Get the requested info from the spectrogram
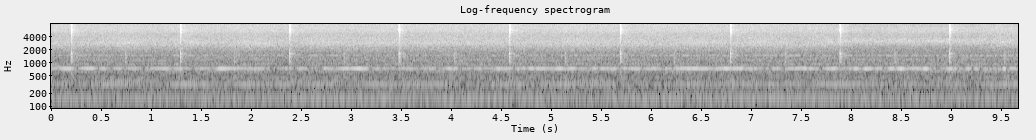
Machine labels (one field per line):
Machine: valve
